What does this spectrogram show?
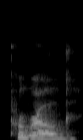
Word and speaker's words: pirogue: This word comes from another language, so it's going to be a little different in its spelling. So it's pronounced like this, pirogue, pirogue.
